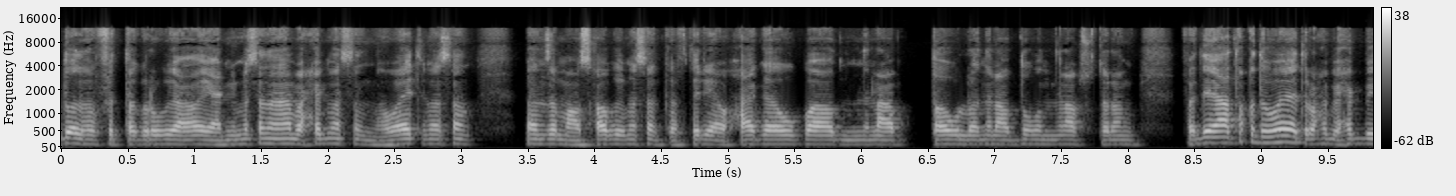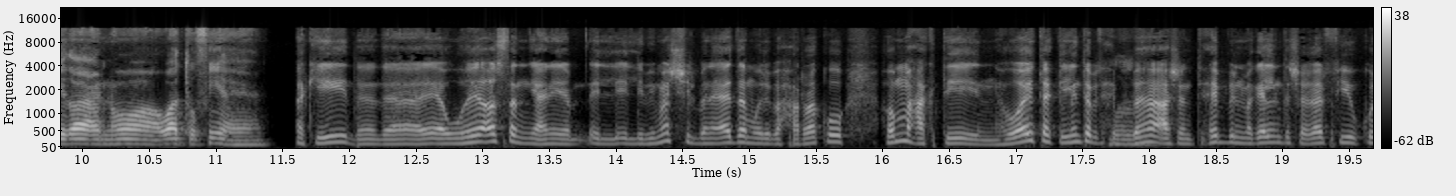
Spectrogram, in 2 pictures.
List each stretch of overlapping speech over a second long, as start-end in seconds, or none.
none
